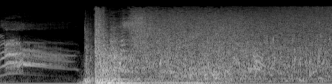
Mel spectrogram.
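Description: Water gushes out in a loud rushing burst.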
